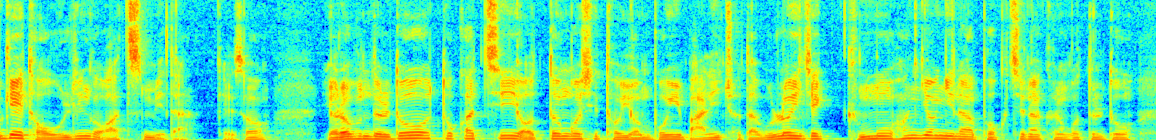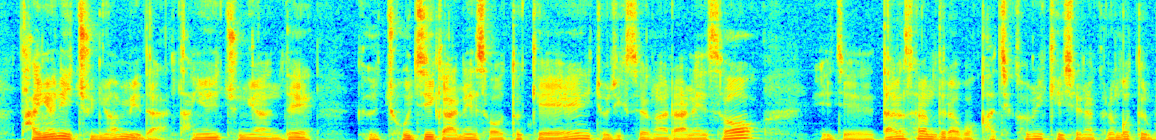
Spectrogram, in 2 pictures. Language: Korean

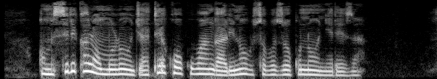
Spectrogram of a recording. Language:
Ganda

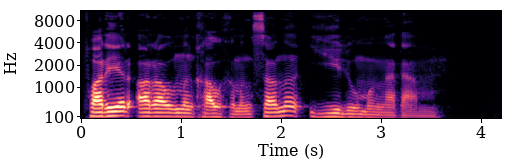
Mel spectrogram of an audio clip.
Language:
Kazakh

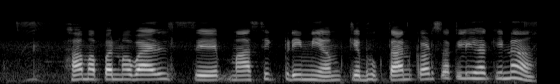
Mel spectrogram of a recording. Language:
Magahi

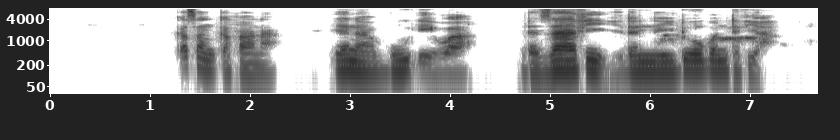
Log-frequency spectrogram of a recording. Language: Hausa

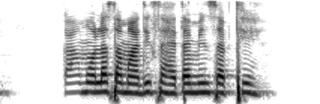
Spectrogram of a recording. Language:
Chhattisgarhi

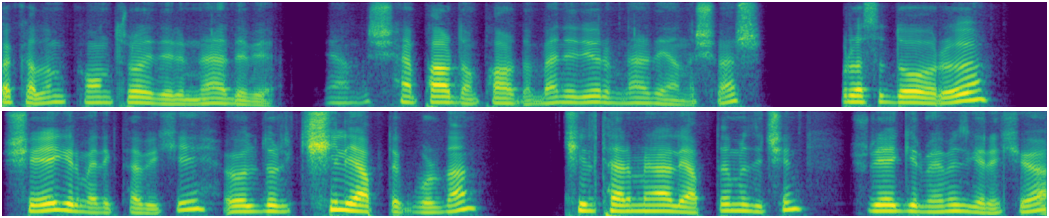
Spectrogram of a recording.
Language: Turkish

